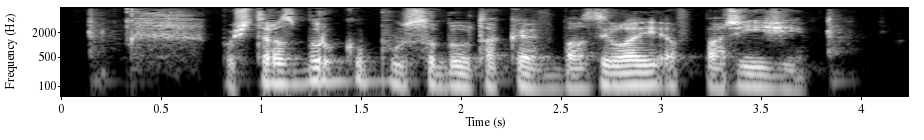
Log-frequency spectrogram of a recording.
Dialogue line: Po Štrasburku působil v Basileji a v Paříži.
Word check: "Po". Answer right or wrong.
right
